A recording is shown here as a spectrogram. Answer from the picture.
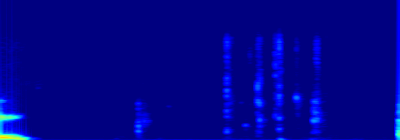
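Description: A handful of faint, irregular light clicks spread over about a second.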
